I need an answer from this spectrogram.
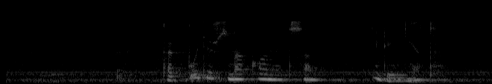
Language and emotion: Russian, sad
